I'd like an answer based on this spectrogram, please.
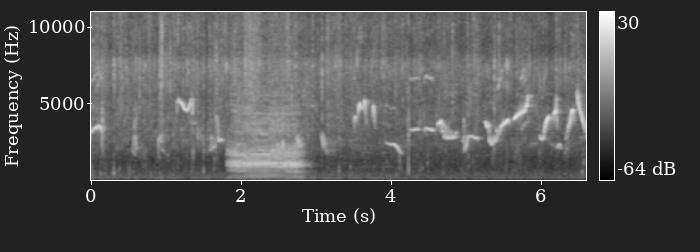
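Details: Tame cattle being herded each morning to grassy pasture; a single arched moo of about one second, quieter and slightly distant, surrounded by bright chirping and whistling birds.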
